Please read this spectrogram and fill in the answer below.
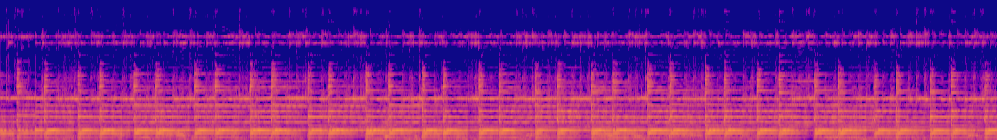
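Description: A handheld puja bell rung rapidly and steadily, its clear ringing tones sounding with every quick stroke. Faint singing of a devotional song comes through underneath.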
